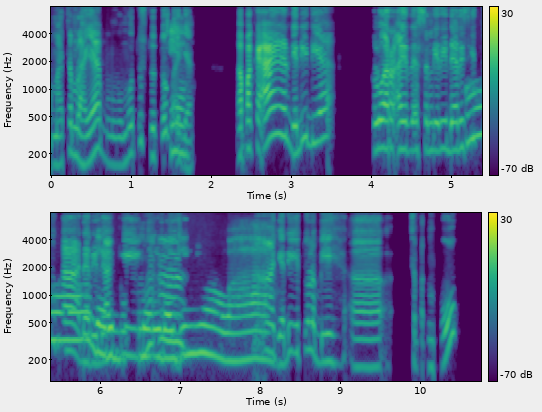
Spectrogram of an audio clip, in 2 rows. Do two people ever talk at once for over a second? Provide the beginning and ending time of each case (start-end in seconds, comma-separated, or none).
5.2-7.0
